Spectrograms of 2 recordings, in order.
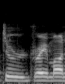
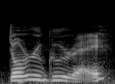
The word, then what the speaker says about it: Dorugreymon: And yes, I will call it Dorugreymon. It's spelt the exact same way as Greymon. I don't care if it's not a Greymon. Gure is hard to say. Gure. Dorugure. It's too hard to say.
